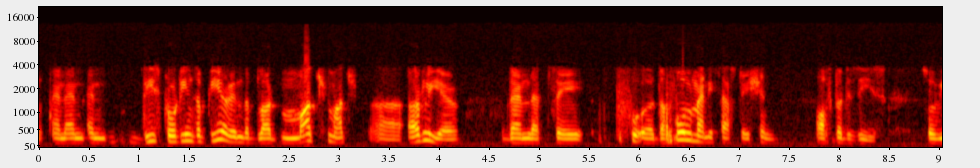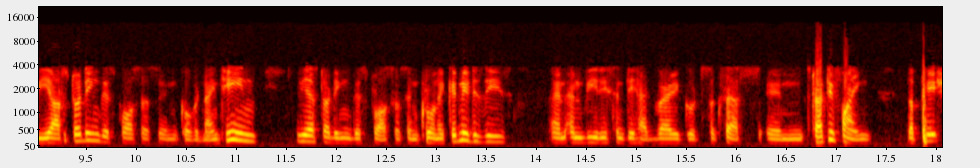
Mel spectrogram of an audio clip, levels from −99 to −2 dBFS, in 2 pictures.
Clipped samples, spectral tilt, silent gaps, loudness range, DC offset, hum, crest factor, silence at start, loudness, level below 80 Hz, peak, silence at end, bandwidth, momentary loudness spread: under 0.1%; -6.5 dB/octave; none; 3 LU; under 0.1%; none; 24 dB; 0 s; -36 LUFS; -78 dBFS; -12 dBFS; 0 s; 14 kHz; 13 LU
